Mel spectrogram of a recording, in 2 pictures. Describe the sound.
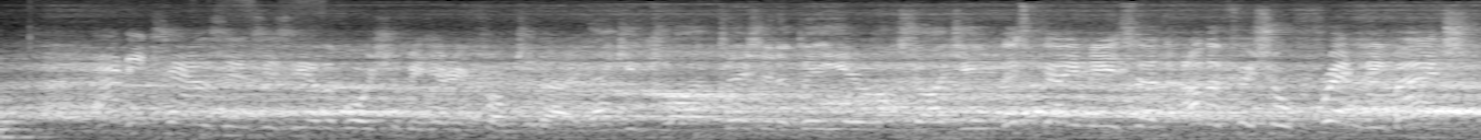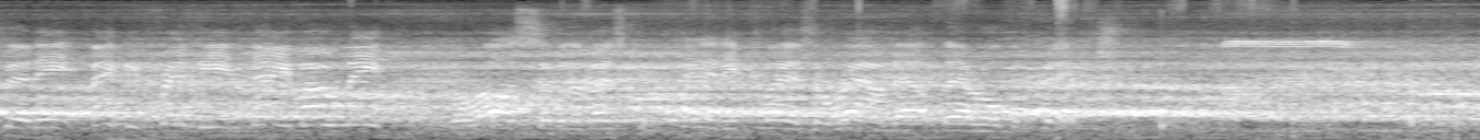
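A referee's whistle starts a football match in a mobile video game, sounding once, short and fairly faint, near the end over the steady roar of a stadium crowd and commentary-like voices.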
